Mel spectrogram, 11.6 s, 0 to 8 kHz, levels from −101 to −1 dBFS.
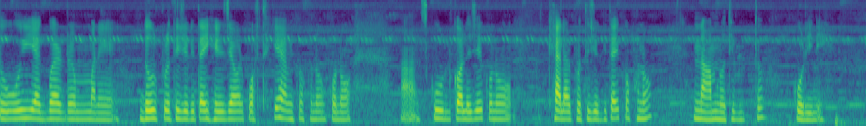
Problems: constant background noise, background conversations at intervals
